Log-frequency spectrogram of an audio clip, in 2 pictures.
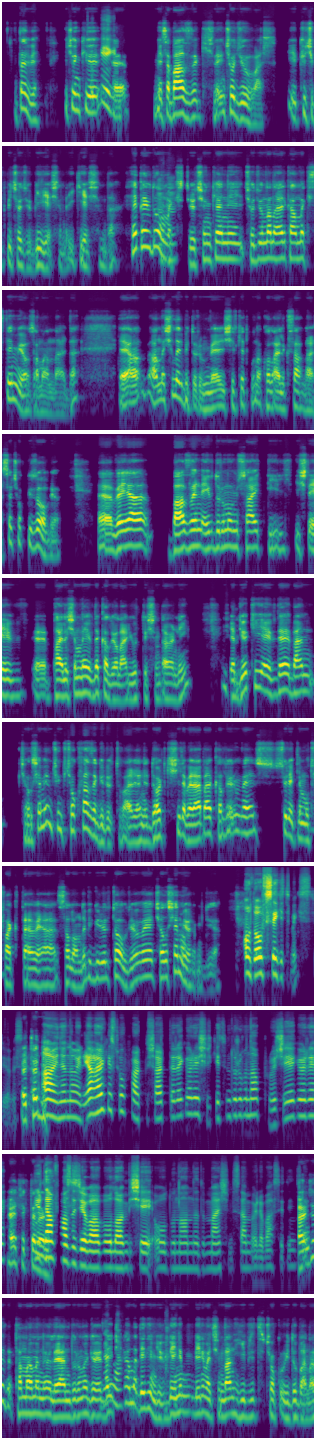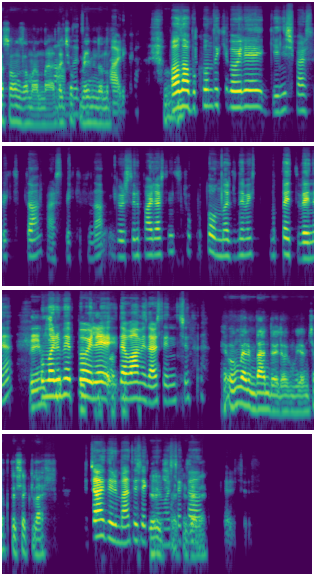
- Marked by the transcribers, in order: other noise; chuckle; chuckle; other background noise
- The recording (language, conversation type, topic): Turkish, podcast, Uzaktan çalışmanın artıları ve eksileri neler?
